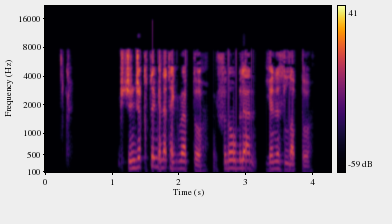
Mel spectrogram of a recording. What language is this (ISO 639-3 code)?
uig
